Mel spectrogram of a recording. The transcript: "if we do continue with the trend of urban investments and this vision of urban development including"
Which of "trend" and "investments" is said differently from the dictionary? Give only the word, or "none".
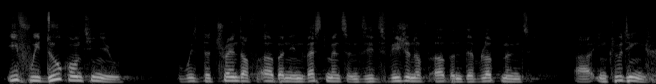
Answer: none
